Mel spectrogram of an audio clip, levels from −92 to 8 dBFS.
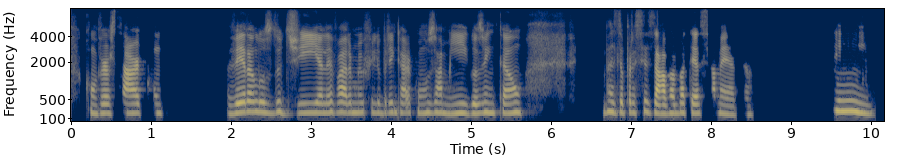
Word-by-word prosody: Conversar 200 +1 +2
com 200 0 -9 0.8
ver 205 +4 +4
a 230 - +4
luz 220 -3 -1
do 225 +4 -3
dia, 205 +2 0
levar 210 +1 +1
o - - -4
meu 215 0 -4
filho, 210 -1 -9
brincar 210 0 -4
com 200 -1 -8
os 210 +1 -3
amigos". 200 -1 -1
Então 210 0 0 1.0
mas 225 0 -2
eu 220 - +1
precisava 205 -2 +3
bater 205 0 +1
essa 195 +1 -5
meta. 180 -2 -5 1.1
Sim. 240 -5 +2
205 Hz, 135 wpm, -25 LUFS, 195-215 Hz, 1.1 s, ver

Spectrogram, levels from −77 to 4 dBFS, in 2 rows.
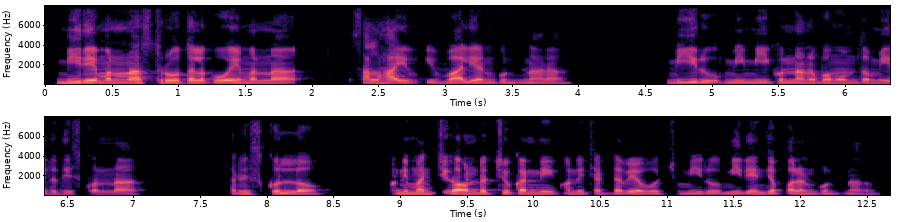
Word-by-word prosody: మీరేమన్నా 145 +3 +5
శ్రోతలకు 145 +1 +2
ఏమన్నా 130 +1 0 0.6
సలహా 120 +4 +1
ఇవ్ 125 - -6
ఇవ్వాలి 120 +3 +2
అనుకుంటున్నారా? 105 -4 -6 0.9
మీరు 130 +1 0 0.2
మీ 120 - -4
మీకున్న 125 +1 -4
అనుభవంతో 125 0 -2
మీరు 120 -1 -4
తీసుకున్న 120 0 -8 1.0
రిస్క్‌ల్లో, 120 0 0 0.6
కొన్ని 130 0 -2
మంచిగా 135 +4 +6
ఉండొచ్చు, 135 +2 0
కొన్ని 130 -1 +2
కొన్ని 125 0 -5
చెడ్డవి 120 +3 -1
అవ్వొచ్చు. 110 -1 -7
మీరు 115 +1 -5
మీరెం 125 +1 -2
చెప్పాలనుకుంటున్నారు? 105 -4 -4
125 Hz, 115 wpm, -24 LUFS, 115-135 Hz, 1.0 s, మంచిగా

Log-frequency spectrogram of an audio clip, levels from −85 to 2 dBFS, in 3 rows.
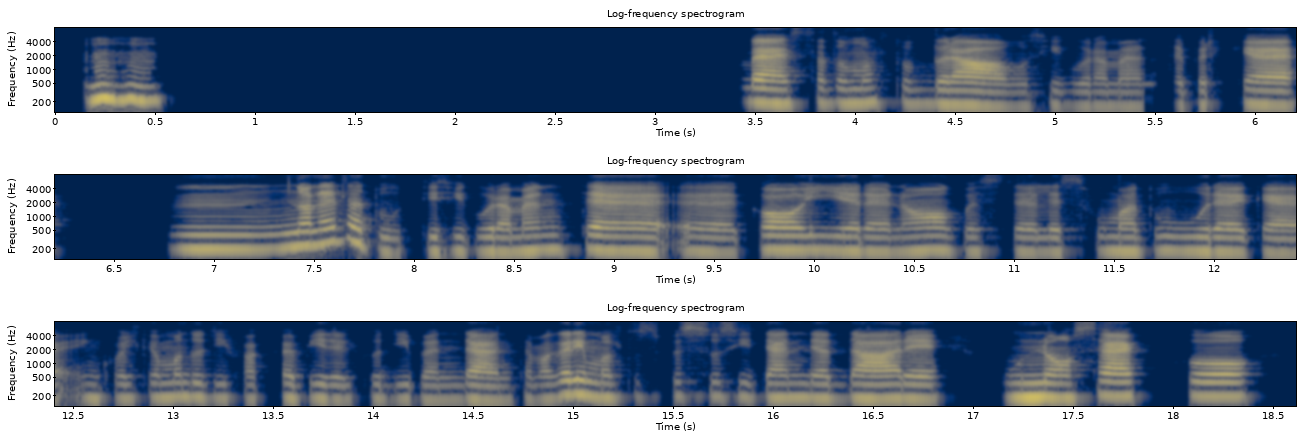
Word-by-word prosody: Mh-mh. 230 -1 +1 2.9
Beh, 195 -2 +8
è - - -1
stato 190 +1 -12
molto 190 0 -9
bravo, 175 -3 +4
sicuramente, 165 0 -14
perché, 175 0 +1 0.5
mhmm, 200 0 -4
non 240 +2 +4
è 275 - +6
da 290 -2 0
tutti 180 0 -13
sicuramente, 185 +2 -4 0.4
ehm, 175 -2 -6
cogliere, 195 -2 +1
no, 185 +2 -2
queste 180 -1 -11
le 175 0 -8
sfumature 180 0 -4
che 165 -1 -2
in 180 0 -13
qualche 180 0 -15
modo 190 0 -7
ti 180 -1 -16
fa 175 -1 -14
capire 180 -1 -9
il 170 0 -15
tuo 180 - -18
dipendente. 170 -1 -3
Magari 210 +6 +1
molto 185 -1 -7
spesso 200 +1 -14
si 190 -1 -15
tende 185 0 -2
a 180 - -2
dare 175 0 +3 0.3
un 190 0 +3
no 185 -1 +3
secco 200 0 +3
185 Hz, 130 wpm, -24 LUFS, 175-195 Hz, 2.9 s, Beh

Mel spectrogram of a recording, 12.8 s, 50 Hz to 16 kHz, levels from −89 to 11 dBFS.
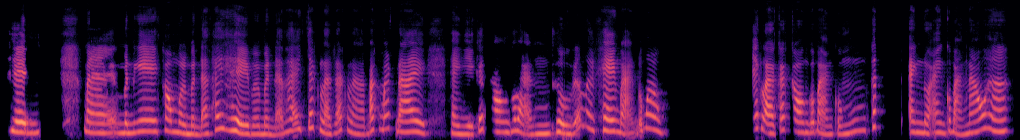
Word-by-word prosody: Thèm. 265 -3 +9 0.7
Mà 245 -4 +2
mình 240 0 +1
nghe 280 +2 +2
không 290 -3 +3
rồi 240 -2 +1
mình 215 -2 0
đã 220 +2 -2
thấy 340 +2 +1
thèm 275 -9 +5
rồi, 215 0 -2
mình 210 -1 -2
đã 195 - -4
thấy 300 +5 -2
chắc 375 -1 -2
là 255 -7 0
rất 305 +8 -5
là 225 -7 -4
bắt 300 +9 -1
mắt 345 +2 -4
đây, 270 -2 +4 0.3
hèn 220 -2 0
gì 210 -1 0
các 310 +2 0
con 270 -1 +2
của 295 - -1
bạn 225 0 -1
thường 245 -5 +4
rất 245 - -2
là 355 -4 -3
khen 290 -2 +4
bạn, 245 - -2
đúng - - -4
không? 335 -5 +1 1.1
Chắc 350 +2 -5
là 240 -5 +5
các 320 +8 -3
con 265 -3 +2
của 255 - -1
bạn 255 -6 -2
cũng 240 +9 -5
thích 400 - 0 0.3
ăn 260 -2 -1
đồ 240 - 0
ăn 255 +1 -3
của 285 - -4
bạn 215 -5 -3
nấu 265 +6 +1
ha? 295 -5 +1
265 Hz, 230 wpm, -23 LUFS, 230-300 Hz, 1.1 s, Thèm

